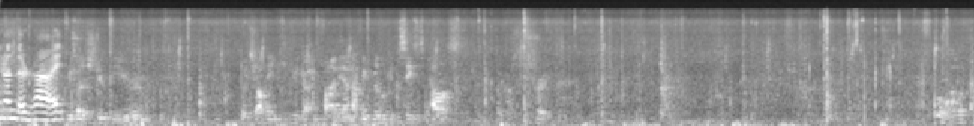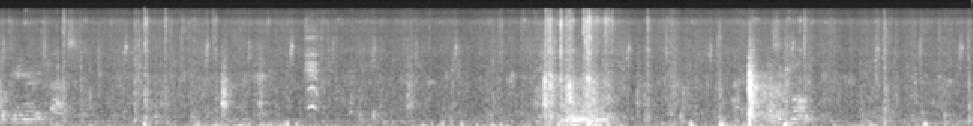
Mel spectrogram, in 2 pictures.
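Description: Footsteps thud softly on carpet.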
